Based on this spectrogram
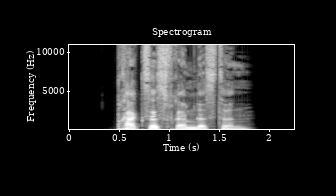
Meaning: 1. superlative degree of praxisfremd 2. inflection of praxisfremd: strong genitive masculine/neuter singular superlative degree
- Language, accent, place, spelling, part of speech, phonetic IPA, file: German, Germany, Berlin, praxisfremdesten, adjective, [ˈpʁaksɪsˌfʁɛmdəstn̩], De-praxisfremdesten.ogg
